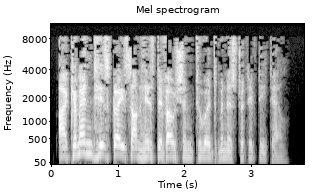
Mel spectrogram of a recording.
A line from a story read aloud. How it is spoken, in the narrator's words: I said smoothly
